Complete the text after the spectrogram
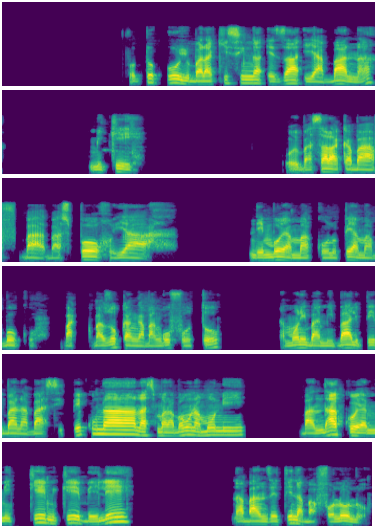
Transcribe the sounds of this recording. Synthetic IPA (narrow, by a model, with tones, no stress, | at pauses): fo˨to˦o˦jo˨ba˨la˨ki˦si˦ŋɡa˦ʔe˨za˦ja˨ba˦na˨ | mi˨ke˦ | o̰˦jo˦ba˨sa˦la˨ka˨a˨a˨ba̰˨spɔ˦ʁja˨ | nde˨mbo˦ja˨ma˨ko˨lo˨pe˦ja˨ma˨bɔ˦kɔ˨ | ba˨zo˦ka˨ŋɡa˨ba˨ŋɡo˦fo˨to˦ | na̰˨mɔ˦ni˦ba˨mi˨ba˦li˨pe˦ba˦na˨ba˦si˨pe˦ku˦na˦na˨si˨ma˨la˨ba˨ŋɡo˦na˨mɔ˦ni˦ | ba˨nda˦ko˨ja˨mi˨ke˦mi˨ke˦e˨be˨le˦ | nʔa˨ba˨nze˨te˦na˨ba˨fo˨lo˦lo̰˨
